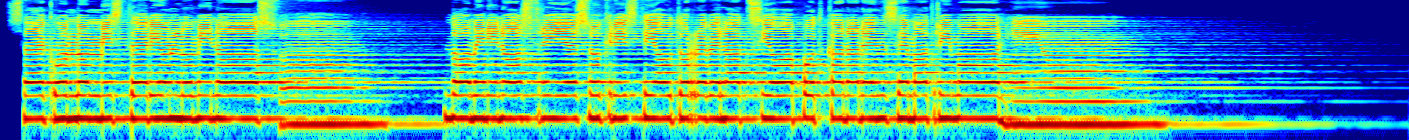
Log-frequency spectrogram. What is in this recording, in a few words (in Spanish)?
Anuncio del segundo misterio luminoso; santo rosario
